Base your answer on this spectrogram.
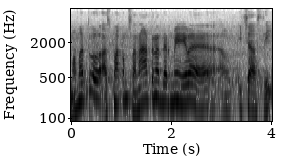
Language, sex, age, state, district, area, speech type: Sanskrit, male, 60+, Tamil Nadu, Thanjavur, urban, spontaneous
